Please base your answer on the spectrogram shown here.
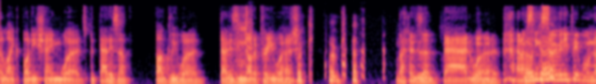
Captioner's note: laughter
